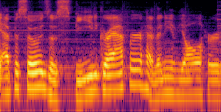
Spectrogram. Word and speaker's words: Speed Grapher: Speed Grapher, 2005. Grapher like math. Yeah, Grapher like math. But I think it's graph like photography, actually.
